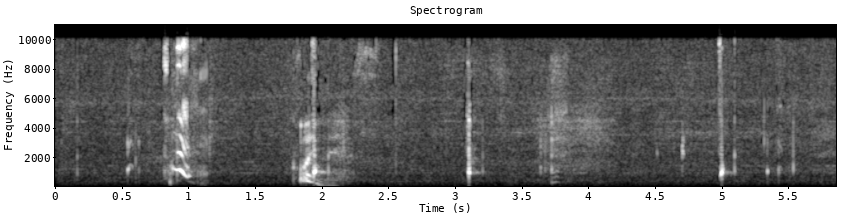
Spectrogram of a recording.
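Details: Infant twin boys hiccupping at the same time: sharp, brief hiccup clicks about every two seconds, with soft baby sounds and an adult voice nearby; infant hiccups.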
